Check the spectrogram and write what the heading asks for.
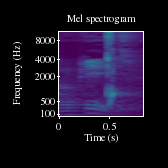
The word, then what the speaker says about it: repeat: So a verb which is having two syllables, usually the stress will be on the second syllable. That is why the words are read forget, explain, and repeat.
